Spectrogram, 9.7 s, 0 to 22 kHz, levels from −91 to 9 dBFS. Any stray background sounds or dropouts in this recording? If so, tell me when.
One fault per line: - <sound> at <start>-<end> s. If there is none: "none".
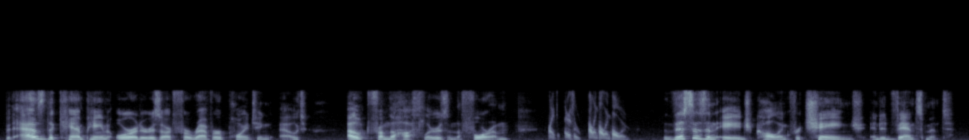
- chirp at 5.5-6.4 s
